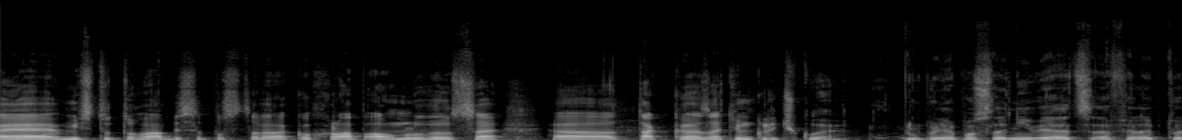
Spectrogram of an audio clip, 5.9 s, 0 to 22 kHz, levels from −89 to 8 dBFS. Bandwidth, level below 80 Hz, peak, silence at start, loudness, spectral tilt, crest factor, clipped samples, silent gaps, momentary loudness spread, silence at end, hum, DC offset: 14.5 kHz; -68 dBFS; -14 dBFS; 0 s; -32 LUFS; -6 dB/octave; 18 dB; under 0.1%; none; 10 LU; 0 s; none; under 0.1%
